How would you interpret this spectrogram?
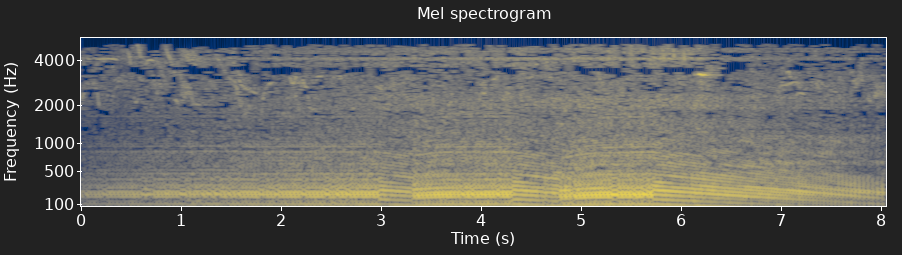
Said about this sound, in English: Everyone, pardon my noisy lawnmower.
